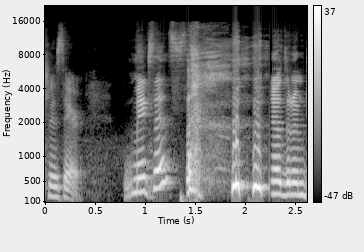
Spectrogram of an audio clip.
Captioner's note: laughing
